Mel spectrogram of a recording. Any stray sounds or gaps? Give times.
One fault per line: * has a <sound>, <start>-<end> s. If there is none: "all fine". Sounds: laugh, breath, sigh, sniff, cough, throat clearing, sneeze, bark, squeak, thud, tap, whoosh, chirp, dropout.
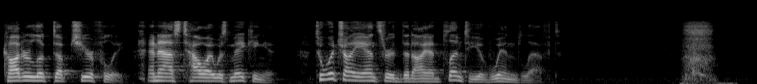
* has a breath, 6.8-7.4 s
